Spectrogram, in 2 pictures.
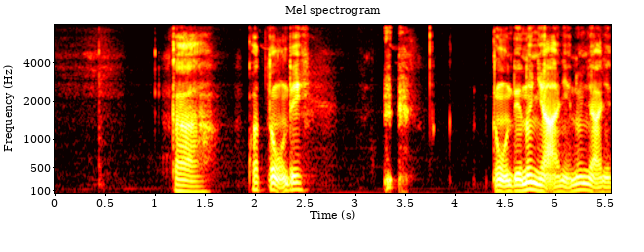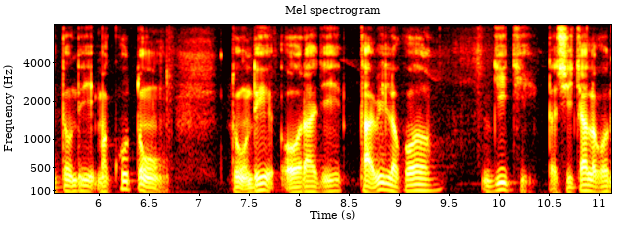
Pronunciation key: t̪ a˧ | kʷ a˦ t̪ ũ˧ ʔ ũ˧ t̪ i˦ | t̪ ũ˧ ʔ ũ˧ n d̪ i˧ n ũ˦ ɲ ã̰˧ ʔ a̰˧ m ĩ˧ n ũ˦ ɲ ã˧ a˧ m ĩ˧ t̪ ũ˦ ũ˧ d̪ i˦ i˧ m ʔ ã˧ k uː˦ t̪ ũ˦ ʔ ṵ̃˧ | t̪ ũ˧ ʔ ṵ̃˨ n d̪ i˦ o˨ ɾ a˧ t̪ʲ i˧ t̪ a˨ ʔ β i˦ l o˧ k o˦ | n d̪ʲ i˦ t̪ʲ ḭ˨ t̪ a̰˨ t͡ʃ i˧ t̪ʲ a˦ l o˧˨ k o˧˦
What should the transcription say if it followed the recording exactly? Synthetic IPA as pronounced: t̪ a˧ | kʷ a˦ t̪ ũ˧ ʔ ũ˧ d̪ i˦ | t̪ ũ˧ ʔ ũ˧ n d̪ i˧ n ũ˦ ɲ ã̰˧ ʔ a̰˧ ɲ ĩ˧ n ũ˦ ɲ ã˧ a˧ ɲ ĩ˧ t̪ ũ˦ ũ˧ d̪ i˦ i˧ m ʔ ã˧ k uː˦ t̪ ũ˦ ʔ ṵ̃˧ | t̪ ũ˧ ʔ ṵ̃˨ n d̪ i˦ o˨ ɾ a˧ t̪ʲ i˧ t̪ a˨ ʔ β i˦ l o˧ k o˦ | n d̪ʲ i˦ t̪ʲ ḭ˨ t̪ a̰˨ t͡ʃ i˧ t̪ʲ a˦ l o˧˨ k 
